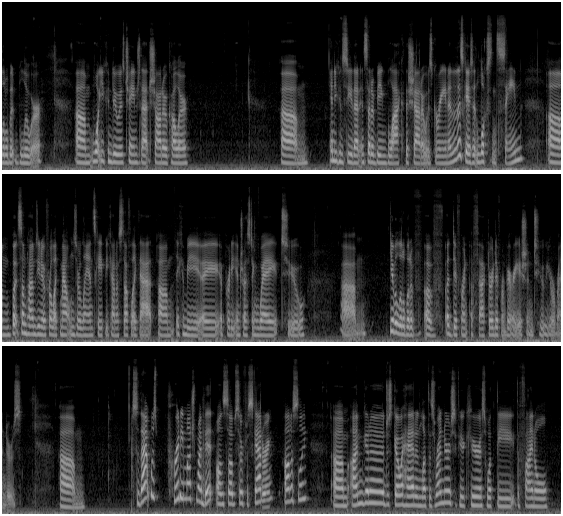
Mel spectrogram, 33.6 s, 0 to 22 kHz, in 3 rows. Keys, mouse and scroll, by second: 1.8 click, 4.8-6.9 drag, 22.9 click, 23.9-24.2 scroll down 2, 24.4-25.2 alt+middle drag, 28.7 click, 29.9 click, 31.1-32.1 drag.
